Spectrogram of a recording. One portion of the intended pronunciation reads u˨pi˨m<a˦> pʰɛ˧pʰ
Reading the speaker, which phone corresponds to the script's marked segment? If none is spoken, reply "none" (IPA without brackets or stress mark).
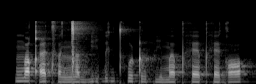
ɐ˦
